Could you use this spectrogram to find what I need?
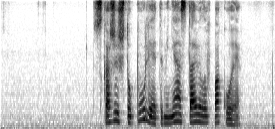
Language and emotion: Russian, angry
